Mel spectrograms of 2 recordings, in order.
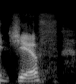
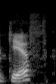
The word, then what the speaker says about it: GIF: uh what is a gif uh the the pronunciation let's get that out of the way um so some people say jiff uh uh like like the peanut butter um i prefer gif um i i did see that the oxford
